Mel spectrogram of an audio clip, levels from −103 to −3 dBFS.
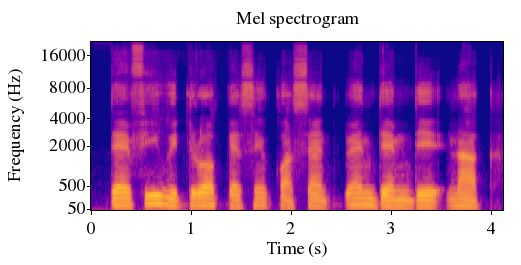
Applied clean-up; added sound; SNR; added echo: neural mask model DeepFilterNet 3.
